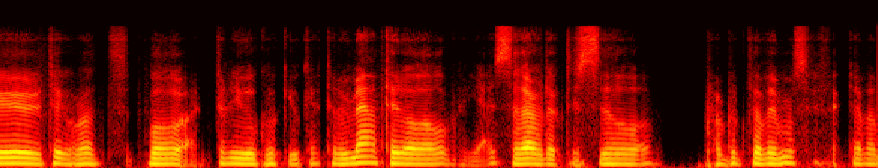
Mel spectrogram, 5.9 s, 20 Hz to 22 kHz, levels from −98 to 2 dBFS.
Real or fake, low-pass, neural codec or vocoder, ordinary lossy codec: fake; 10.8 kHz; codec, 16 kHz in and 24 kHz out, 0.4 kbps, LongCat-Audio-Codec, four codebook decoder; Opus, 16 kbps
